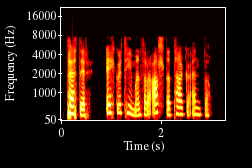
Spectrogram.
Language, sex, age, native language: Icelandic, female, 13, Icelandic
